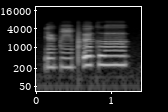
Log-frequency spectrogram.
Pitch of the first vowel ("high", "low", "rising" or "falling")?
low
